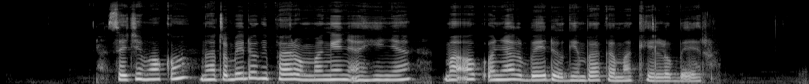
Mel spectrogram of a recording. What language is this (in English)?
Luo (Kenya and Tanzania)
